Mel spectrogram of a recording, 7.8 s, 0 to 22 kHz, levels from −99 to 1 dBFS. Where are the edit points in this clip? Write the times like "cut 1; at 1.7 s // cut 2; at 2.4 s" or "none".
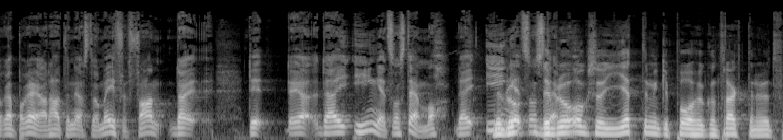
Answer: cut 1; at 4.5 s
